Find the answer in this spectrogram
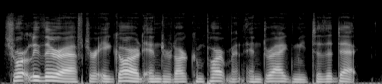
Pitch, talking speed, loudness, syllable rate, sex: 135 Hz, 205 wpm, -17 LUFS, 5.9 syllables/s, male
